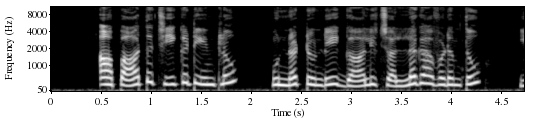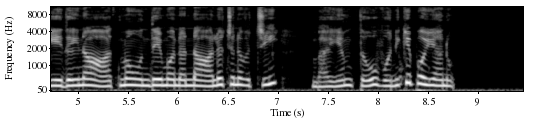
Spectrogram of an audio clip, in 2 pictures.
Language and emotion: Telugu, fearful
